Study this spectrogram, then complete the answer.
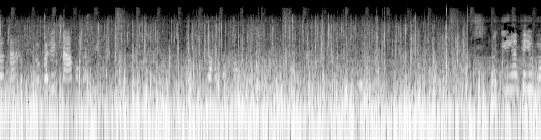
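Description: Strong winter wind storm buffeting the microphone with loud, continuous roaring gusts, while a person talks over it throughout.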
